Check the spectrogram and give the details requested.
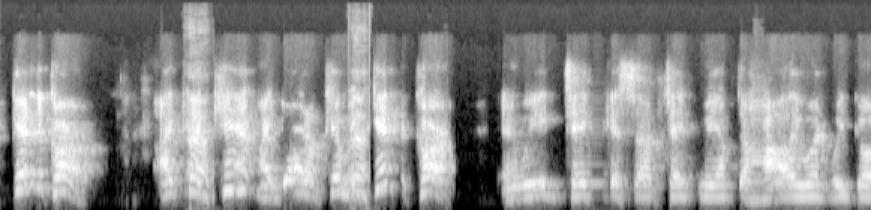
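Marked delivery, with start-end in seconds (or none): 0.1-0.6 higher-pitched mock command; insistent order. Evel ordering the teller along, acted insistent order. 1.1-1.7 acted protest. Teller acts own protest to Evel. 1.7-2.4 acted protest. Teller acts own protest to Evel. 2.5-3.0 higher-pitched mock command; insistent order. Evel ordering the teller along, acted insistent order.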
